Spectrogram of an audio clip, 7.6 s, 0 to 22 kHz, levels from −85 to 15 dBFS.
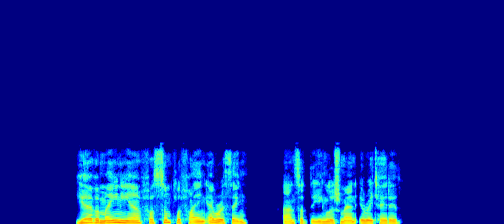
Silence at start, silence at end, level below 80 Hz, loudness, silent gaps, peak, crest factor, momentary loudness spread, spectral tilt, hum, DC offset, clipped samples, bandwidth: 1.15 s; 1.6 s; -56 dBFS; -15 LUFS; none; -2 dBFS; 14 dB; 9 LU; -7.5 dB/octave; none; under 0.1%; under 0.1%; 7.8 kHz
